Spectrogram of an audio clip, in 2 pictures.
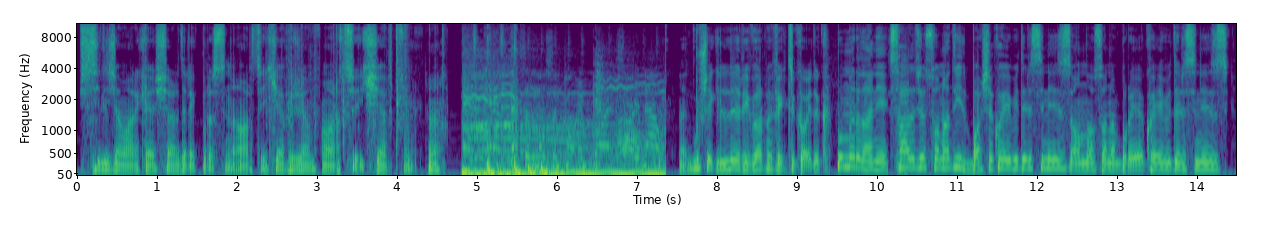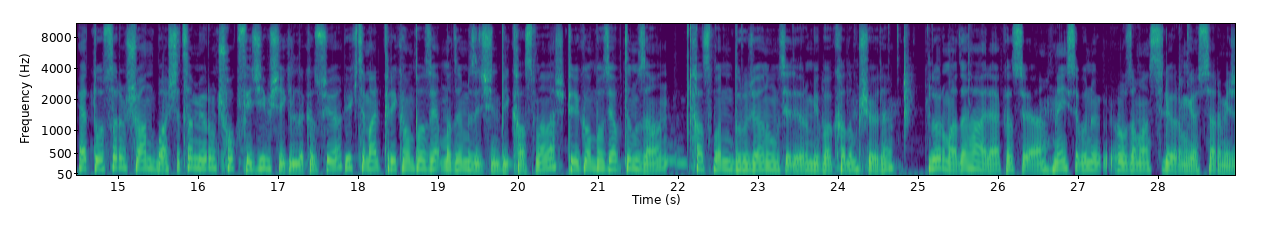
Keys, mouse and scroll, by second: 4.1 Return, 4.6 typing, 11.6-14.4 alt+scroll down 1, 22.3 right click, 25.0 typing.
